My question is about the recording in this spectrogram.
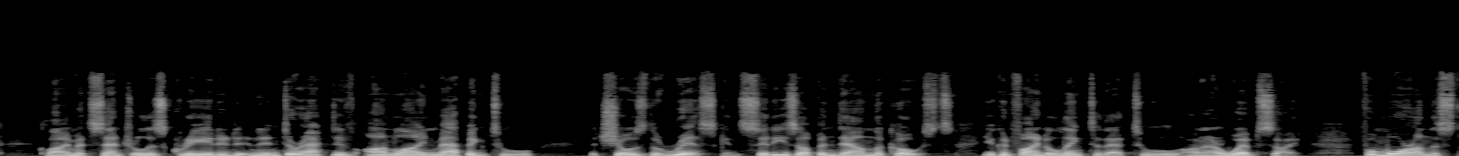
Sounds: speech

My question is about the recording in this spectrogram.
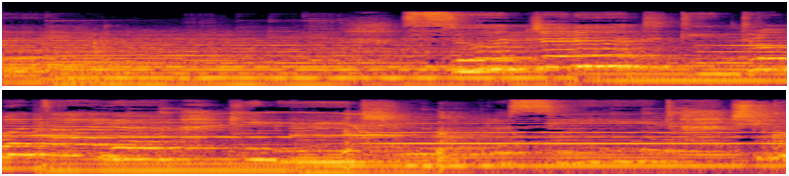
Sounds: inside a large room or hall, music, singing

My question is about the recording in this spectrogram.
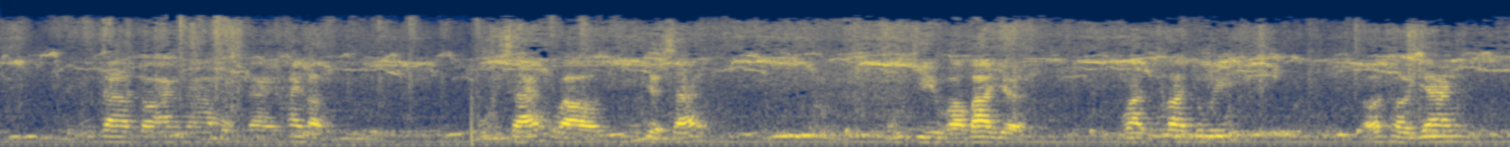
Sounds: dove, bird, inside a small room, speech

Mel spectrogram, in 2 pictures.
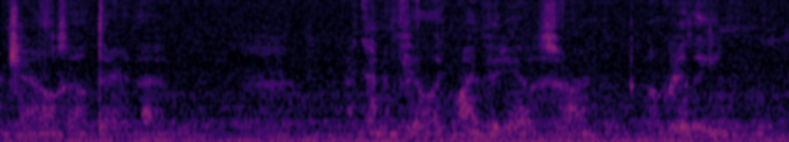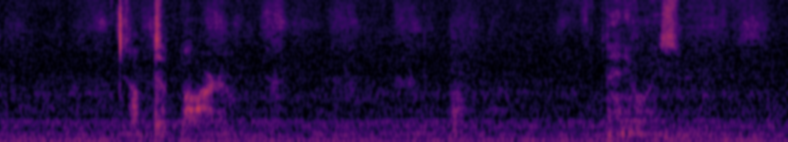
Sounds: speech

